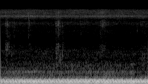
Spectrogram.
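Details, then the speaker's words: JZ-swapped BMW E39 (1.5JZ), first start after assembly and install: deep, even inline-six burble with a steady low drone, no knocks or misses; normal idle. "Sound like a JZ, but you know, RB sound better, but it's okay."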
